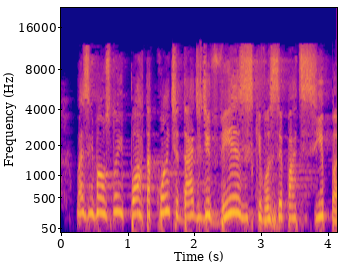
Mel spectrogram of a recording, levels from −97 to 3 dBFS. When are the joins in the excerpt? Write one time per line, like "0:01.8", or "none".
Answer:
none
